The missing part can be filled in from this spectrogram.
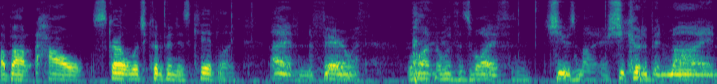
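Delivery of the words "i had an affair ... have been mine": hushed, soft, dramatic action-hero monologue voice. Quoting Wolverine's comic-book monologue, in action hero voice as Wolverine. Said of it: "reading it in Action Hero voice".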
